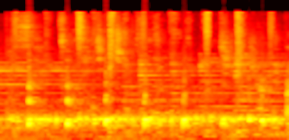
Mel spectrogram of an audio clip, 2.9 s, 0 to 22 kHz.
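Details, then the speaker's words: Fetal heartbeat of a mother's third pregnancy, heard at home on an Angelsounds ultrasound Doppler below the navel: fast, regular, loud galloping, hoof-like thumps, averaging about 150 bpm. "刚刚这个超大声，你们应该有听到吧？所以我们今天成功找到了。"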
